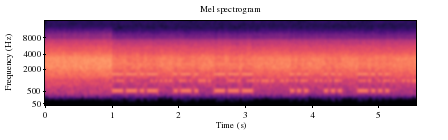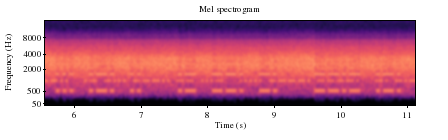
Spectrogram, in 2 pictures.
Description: Morse code, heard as a keyed tone, machine-sent, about 23 wpm, spaced as for 19 wpm, 520 Hz, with radio static, a weaker station near 1070 Hz and room echo. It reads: QRO SSB SRI AGN …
